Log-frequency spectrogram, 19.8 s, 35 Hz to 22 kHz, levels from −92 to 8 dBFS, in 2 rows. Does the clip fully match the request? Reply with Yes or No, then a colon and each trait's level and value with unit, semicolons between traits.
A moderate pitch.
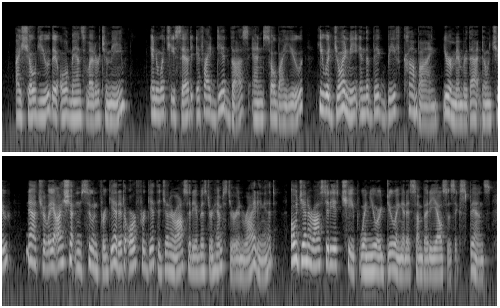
Yes: medium, 165 Hz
